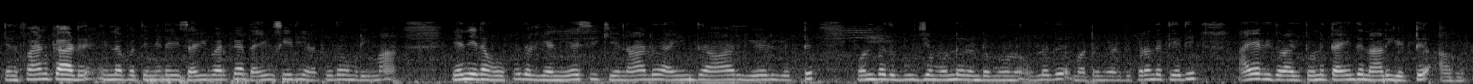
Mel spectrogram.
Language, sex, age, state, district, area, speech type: Tamil, female, 60+, Tamil Nadu, Tiruppur, rural, read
